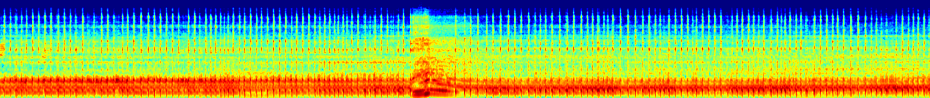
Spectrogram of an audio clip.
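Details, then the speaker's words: Salem Master chainsaw carburetor adjustment: the low-speed jet is leaned out too far, giving a fast, eager two-stroke idle with a brief rev blip that loses top end, and the chain creeps; idle needs adjusting. "if you noticed when i leaned it out a little too far it sounds like sun's getting really happy but actually it won't have as much top end and you notice the chain started to move"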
